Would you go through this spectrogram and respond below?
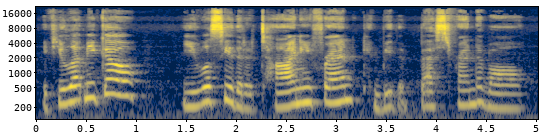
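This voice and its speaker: A woman's voice: on the high side, animated, normal speed, a little mellow, lightly acted. A woman voicing a tiny, brave female mouse who speaks politely and eagerly.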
